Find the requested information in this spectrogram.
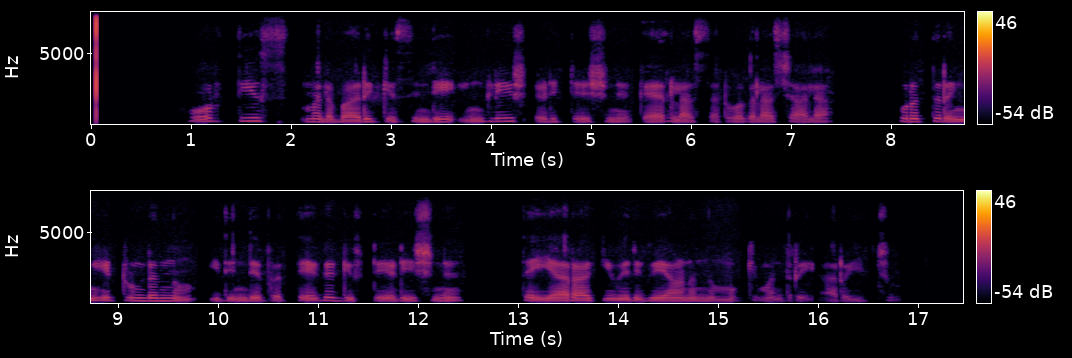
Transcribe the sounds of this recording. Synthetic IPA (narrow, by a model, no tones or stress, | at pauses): ho̞ːrt̪iːs | mɐlɐbaːɾikːɐsinde̞ʔiŋɡɭiːʂe̞ɽitːḛːʂɐnɨ̰ke̞ːɾɐɭɐ̰sɐ̰rʋɐɣɐla̰ːɕaːlɐ̰ | purɐt̪ːirɐŋːijiʈːuɳɖe̞nːumiðinde̞prɐt̪je̞ːɣɐɡiftɨeɽiʂɐnɨ | t̪ɐjːaːraːkːiʋɐɾuɣɐjaːɳe̞nːumːukʰjɐmɐnd̪rḭɐ̰rijit͡ɕːu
